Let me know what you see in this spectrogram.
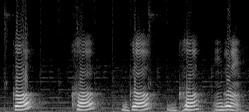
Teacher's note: हे जे वर्ण आहेत ते कंठातून निर्माण होतात, म्हणून त्यांना कंठ त्यांचं उच्चारण स्थान आहे. · जेव्हा तुम्ही क वर्गाचं उच्चारण करता तेव्हा तुमच्या कंठामध्ये हालचाल निर्माण झाल्यासारखं, थोडंसं व्हायब्रेट झाल्यासारखं वाटतंय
